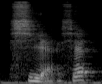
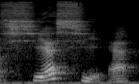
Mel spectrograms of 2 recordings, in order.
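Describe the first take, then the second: First: The second syllable is a short neutral tone. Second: The second syllable is fully stressed. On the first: "using the fifth tone" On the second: "stressing everything"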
